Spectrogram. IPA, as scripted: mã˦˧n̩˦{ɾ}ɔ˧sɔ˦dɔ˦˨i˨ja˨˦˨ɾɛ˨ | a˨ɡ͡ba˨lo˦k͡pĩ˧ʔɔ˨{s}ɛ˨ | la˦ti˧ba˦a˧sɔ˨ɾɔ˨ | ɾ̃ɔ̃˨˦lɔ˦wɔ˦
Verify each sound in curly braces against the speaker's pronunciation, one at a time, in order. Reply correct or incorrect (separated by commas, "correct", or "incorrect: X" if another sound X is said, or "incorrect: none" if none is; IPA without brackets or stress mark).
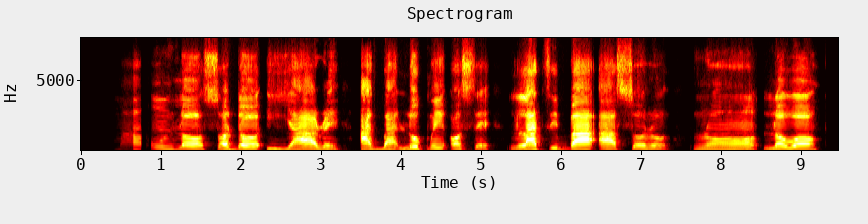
incorrect: l, correct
